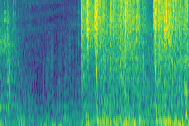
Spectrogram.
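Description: Sustained automatic gunfire during a firefight in the space game Starfield, with a brief quieter gap before loud, rapid continuous shots resume and fill the rest of the moment.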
